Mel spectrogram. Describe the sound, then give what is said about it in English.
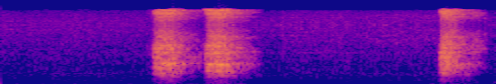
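A dog barks three times: two quick barks close together, a pause, then one more. The barks are moderately loud, with no talking. “I don't understand dog, but I don't know if there's a question or not.”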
